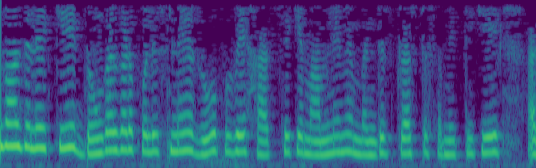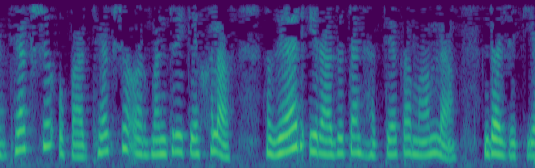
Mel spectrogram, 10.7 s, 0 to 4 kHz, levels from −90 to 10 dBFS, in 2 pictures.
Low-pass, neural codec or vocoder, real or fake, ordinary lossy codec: 3.6 kHz; none; real; none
